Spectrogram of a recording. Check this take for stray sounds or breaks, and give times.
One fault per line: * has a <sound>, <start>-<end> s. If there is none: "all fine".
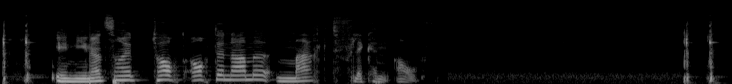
all fine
